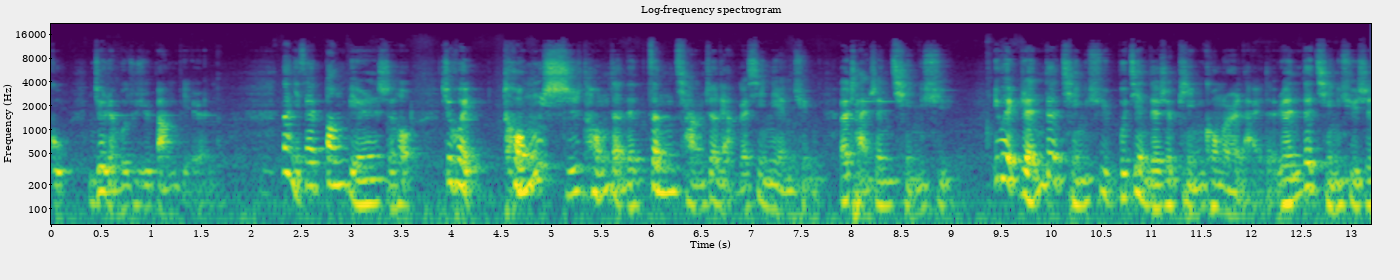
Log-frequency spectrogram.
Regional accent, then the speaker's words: Taiwan; 那你有没有发现我们台湾人最近这些年大肠癌节节攀升

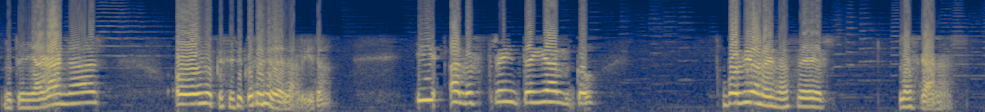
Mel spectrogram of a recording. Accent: Barcelona, Catalonia, Spain; Soy de Barcelona y en esa ciudad se ha desarrollado toda mi vida. Aunque tengo sangre manchega por parte de padre y gallega por parte de madre. Estudié informática, más concretamente programación

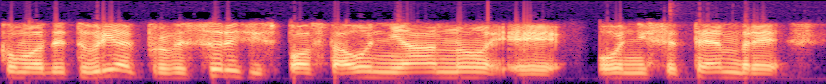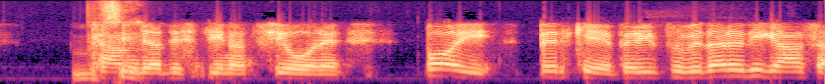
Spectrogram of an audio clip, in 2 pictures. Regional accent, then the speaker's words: Rome, Lazio, Italy; io sono un ragazzo di 21 anni, vengo da Roma

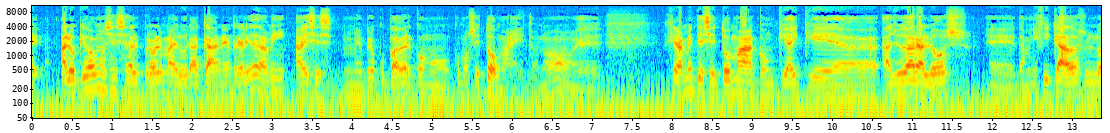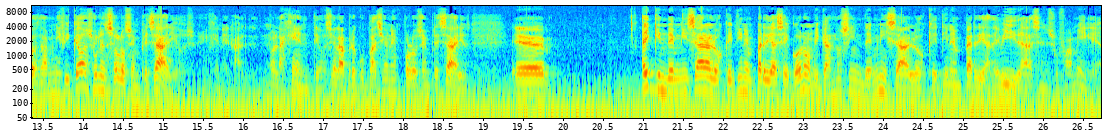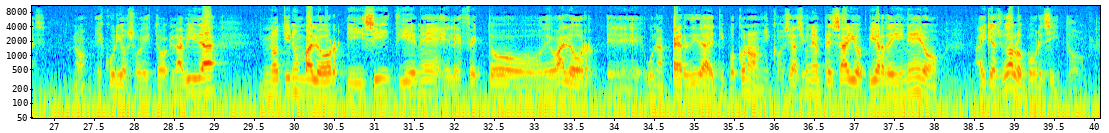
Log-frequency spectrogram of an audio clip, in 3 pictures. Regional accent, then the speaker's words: Argentina; la experiencia en mi país, Argentina, es que, por ejemplo, las frazadas para los soldados, el alimento para los soldados que estaban peleando en Malvinas, terminaban siendo revendidos.

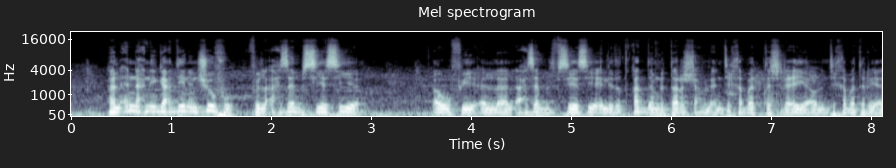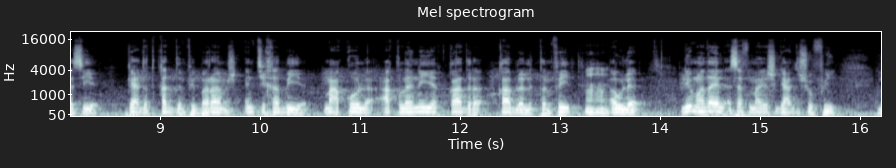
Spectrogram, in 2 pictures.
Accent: Tunisia; اليوم يلزمنا احنا كدوله تونسيه بصفه عامه او كشباب

